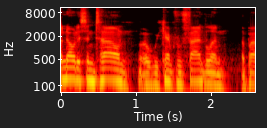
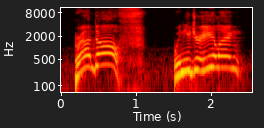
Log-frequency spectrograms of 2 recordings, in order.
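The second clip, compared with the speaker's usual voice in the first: very high, drawn-out, loud shout. Carrying a fallen ally upstairs, calling to a healer: shouting back for help. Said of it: "I'm just gonna shout back".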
